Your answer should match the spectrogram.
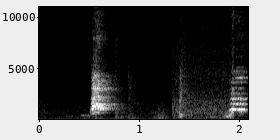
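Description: A schnauzer barks indoors near a family at dinnertime, two sharp close barks about a second apart followed by a third, loud against a quiet room with faint household noise.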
